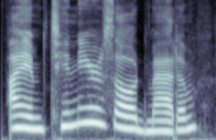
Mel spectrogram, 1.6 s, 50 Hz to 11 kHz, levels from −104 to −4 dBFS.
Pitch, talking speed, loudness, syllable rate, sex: 260 Hz, 220 wpm, -15 LUFS, 5.6 syllables/s, female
